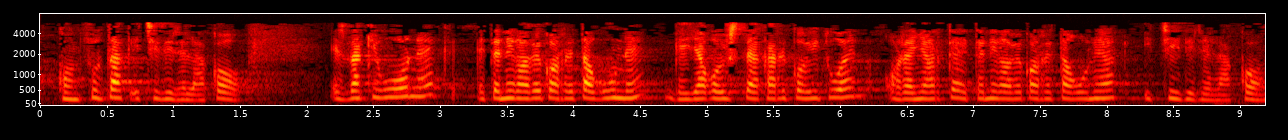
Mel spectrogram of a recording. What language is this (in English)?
Basque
